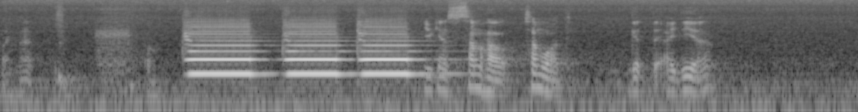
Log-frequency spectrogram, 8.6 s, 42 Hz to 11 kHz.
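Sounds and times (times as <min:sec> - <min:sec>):
organ pipe blown at very high wind pressure during voicing: 0:01.8 - 0:05.0
speech: 0:04.4 - 0:07.3.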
